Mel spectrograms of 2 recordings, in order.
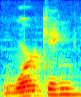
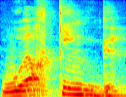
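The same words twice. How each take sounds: First: The ending is a pure nasal with no hard g. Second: The ending has a hard g or k after the nasal. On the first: The speaker calls it right. "c'est un son nasal unique" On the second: The speaker calls it wrong. "comme un N K ou N G dur, ... C'est pas correct"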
